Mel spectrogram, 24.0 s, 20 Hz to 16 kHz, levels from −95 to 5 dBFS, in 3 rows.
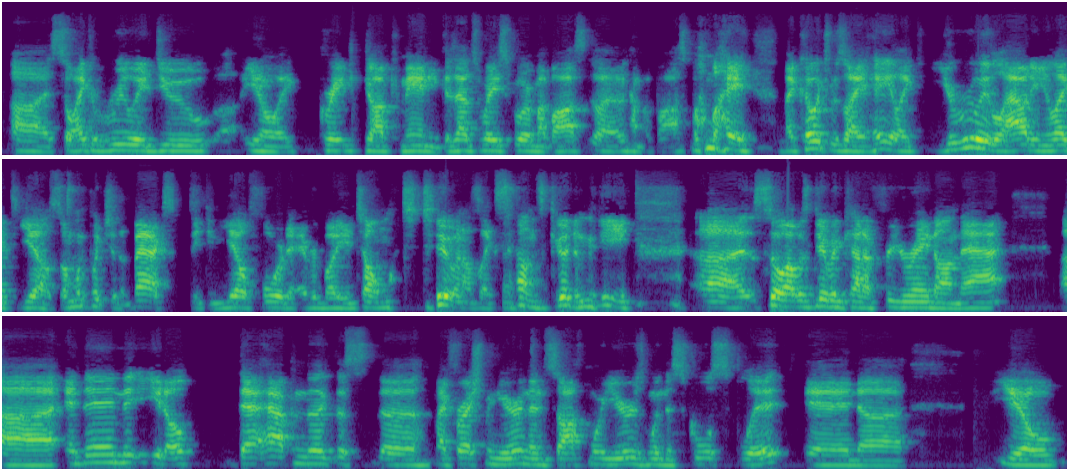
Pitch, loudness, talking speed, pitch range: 140 Hz, -18 LUFS, 265 wpm, 125-165 Hz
